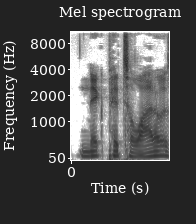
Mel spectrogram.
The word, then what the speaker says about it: Pizzolatto: And then Nick Pizzolatto, is that how you say his name? – Yeah.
